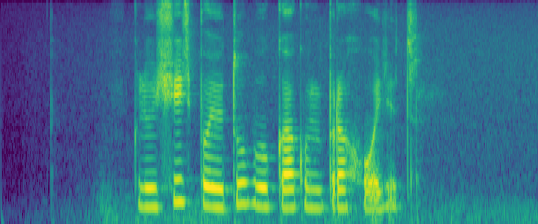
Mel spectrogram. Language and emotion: Russian, neutral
